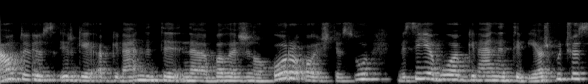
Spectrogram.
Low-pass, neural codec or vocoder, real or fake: 7.2 kHz; none; real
